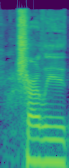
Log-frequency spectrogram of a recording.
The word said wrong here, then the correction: Charlize: Theron, I always forget how to pronounce her last name. – Charlize Theron.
